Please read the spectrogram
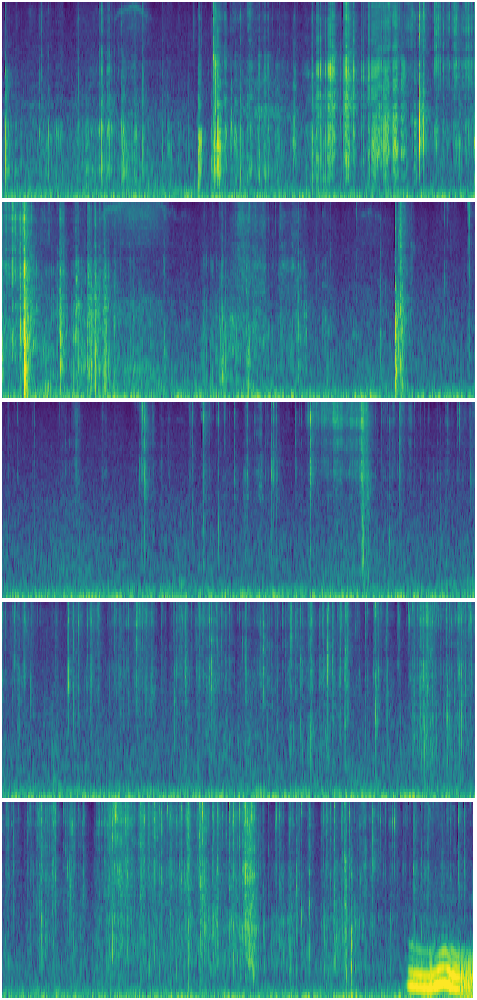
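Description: Paper packaging being opened: a sticker seal peeled from a small cardboard jewellery box and black tissue paper crinkling and tearing as a charm is unwrapped. Scattered sharp clicks among the rustling, the loudest about five seconds in.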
